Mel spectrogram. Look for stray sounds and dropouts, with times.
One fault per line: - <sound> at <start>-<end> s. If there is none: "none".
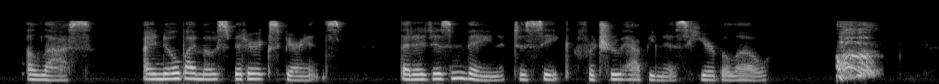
- cough at 8.4-8.9 s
